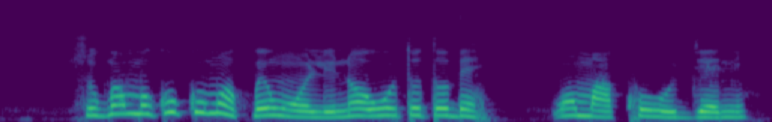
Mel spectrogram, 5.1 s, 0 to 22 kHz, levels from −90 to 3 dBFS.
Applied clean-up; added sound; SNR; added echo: none; none; none; none.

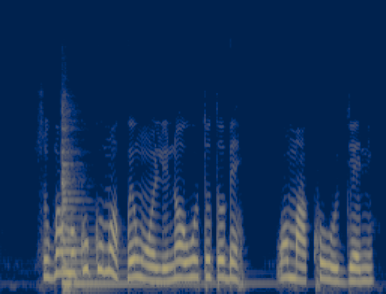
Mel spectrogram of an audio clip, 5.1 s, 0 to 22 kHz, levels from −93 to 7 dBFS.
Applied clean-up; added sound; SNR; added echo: none; Bowed string instrument; 13 dB; none.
